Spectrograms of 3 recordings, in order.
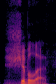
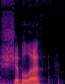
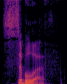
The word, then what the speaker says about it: shibboleth: and asked everybody who wanted to cross to pronounce the hebrew word shibboleth it turned out that the ephraimites had grown up pronouncing that word differently so instead of saying shibboleth they would say sybileth when that happened the gili knight guard would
